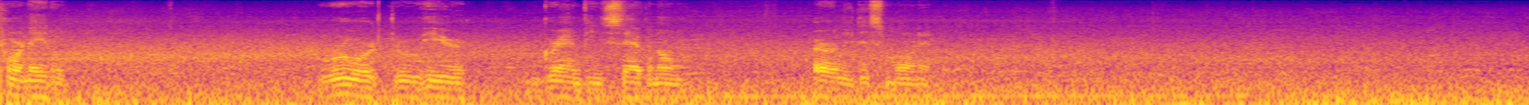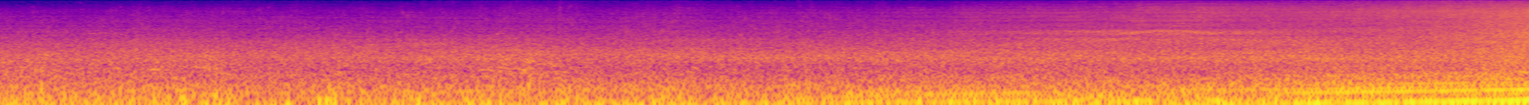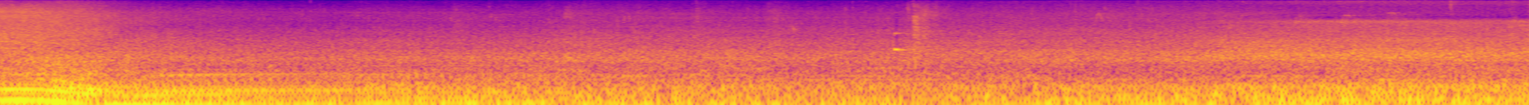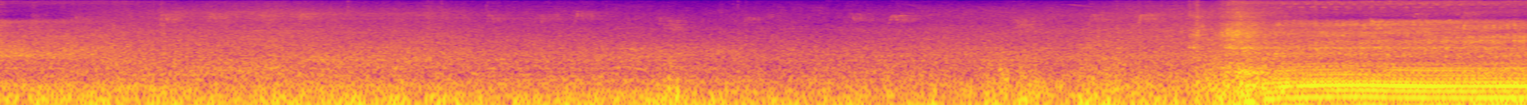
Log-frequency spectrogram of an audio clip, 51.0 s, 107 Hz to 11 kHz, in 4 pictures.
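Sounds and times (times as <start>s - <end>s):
vehicle engine and road noise: 0.0s - 50.9s
vehicle passing by: 20.5s - 30.0s, 46.8s - 50.9s.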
